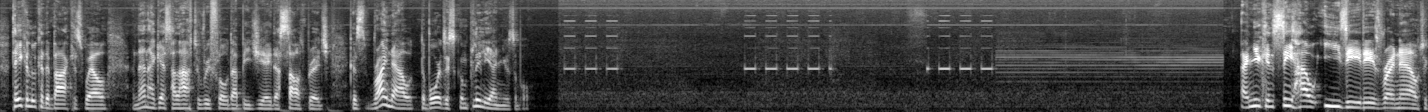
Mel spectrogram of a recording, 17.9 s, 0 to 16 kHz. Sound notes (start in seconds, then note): 8.5 beeping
